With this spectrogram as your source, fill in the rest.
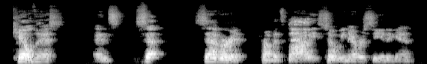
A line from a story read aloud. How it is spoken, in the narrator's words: the what seems like maybe a commander of some type yells to all of his people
